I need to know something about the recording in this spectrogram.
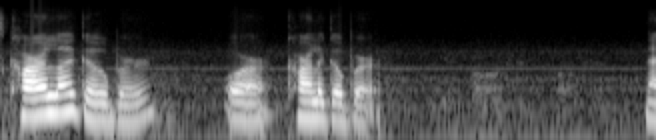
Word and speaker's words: Carla Gober: First, Carla Gober, it has a more rolling sound, Carla Gober. So you're not stopped in the middle.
